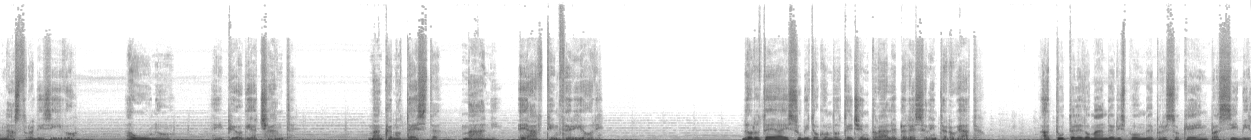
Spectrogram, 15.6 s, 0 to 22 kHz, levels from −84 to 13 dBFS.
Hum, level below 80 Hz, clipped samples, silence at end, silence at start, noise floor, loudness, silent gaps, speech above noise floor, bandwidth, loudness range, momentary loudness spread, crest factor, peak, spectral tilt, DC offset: none; -32 dBFS; under 0.1%; 0 s; 0 s; -41 dBFS; -21 LUFS; none; 22 dB; 18.5 kHz; 5 LU; 20 LU; 14 dB; -4 dBFS; -5.5 dB/octave; under 0.1%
